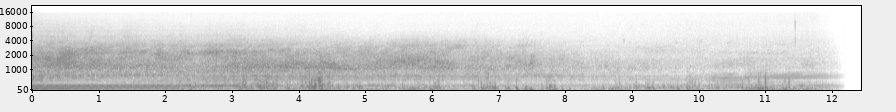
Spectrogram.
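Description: A road vehicle's engine hum fades away over the first few seconds, followed by uneven low rumbling. Another engine's hum rises about ten seconds in.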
